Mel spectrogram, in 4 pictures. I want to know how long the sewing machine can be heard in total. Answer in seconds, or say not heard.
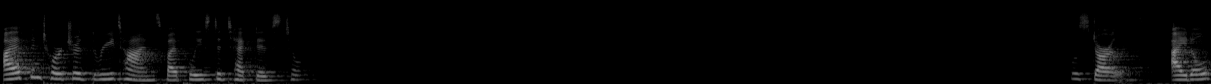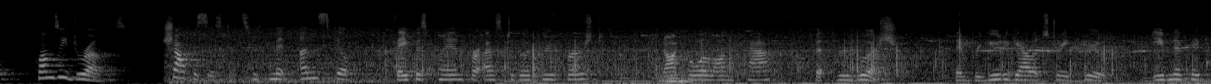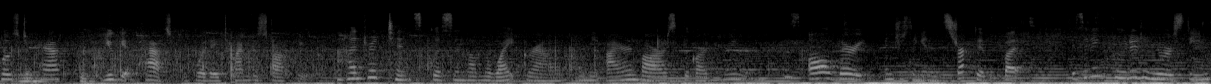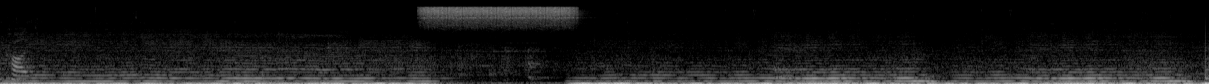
not heard.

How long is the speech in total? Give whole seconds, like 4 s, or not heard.
29 s.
